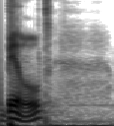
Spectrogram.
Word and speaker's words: build: Y like in system, UI like in build.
